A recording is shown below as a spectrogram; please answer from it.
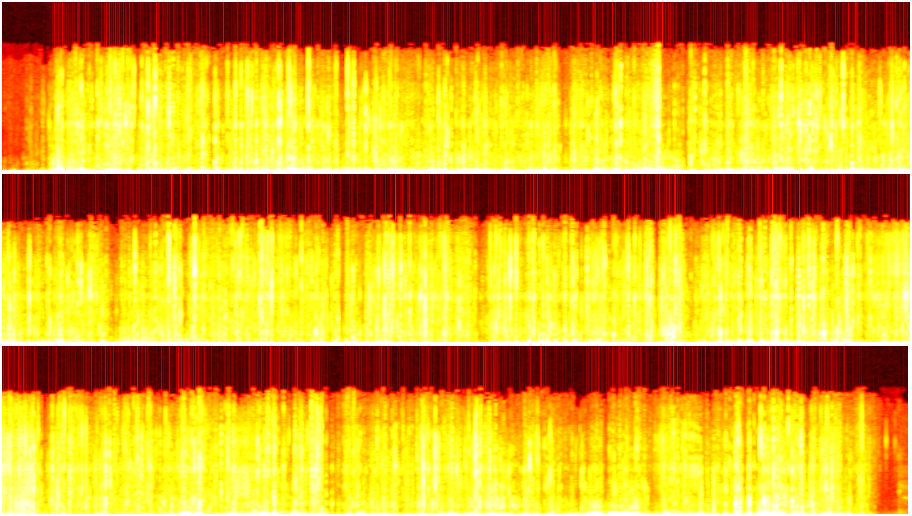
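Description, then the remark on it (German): Continuous crinkling and rustling of a plastic bag packed with cotton pads, steady, with dense crackly texture throughout and no speech. “Das war das Knistern von Wattepads in einer Tüte, beziehungsweise die Wattepad-Tüte.”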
